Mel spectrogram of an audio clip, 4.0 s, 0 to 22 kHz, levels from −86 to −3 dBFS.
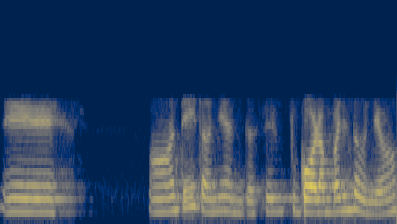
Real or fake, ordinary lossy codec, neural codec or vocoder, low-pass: real; none; none; 3.6 kHz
